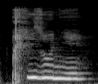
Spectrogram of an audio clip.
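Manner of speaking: very loud one-word reveal; card announcement. Real, not acted. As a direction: call the card out boldly. Announcing each card drawn.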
